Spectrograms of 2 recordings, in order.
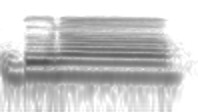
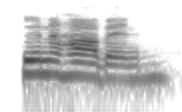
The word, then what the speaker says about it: Bunnahabhain: The one on the top right, Bunnahabhain. Bunnahabhain. Say that when Bunnahabhain. you're drunk a few times. Bunnahabhain. Bless you. And yeah, so and actually this is an outdated map, because between Bunnahabhain and Kalila there is a new distillery called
